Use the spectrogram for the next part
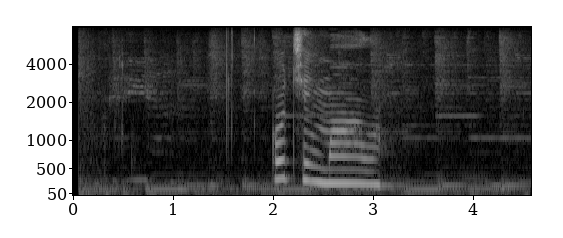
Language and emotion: Russian, sad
